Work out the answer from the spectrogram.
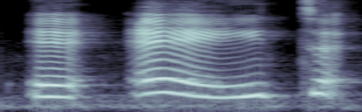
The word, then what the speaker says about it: eight: we pronounce it A, eight, EIG, it's the G here is silent because it has the sound A, long vowel A, eight, great, great, and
